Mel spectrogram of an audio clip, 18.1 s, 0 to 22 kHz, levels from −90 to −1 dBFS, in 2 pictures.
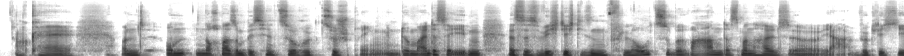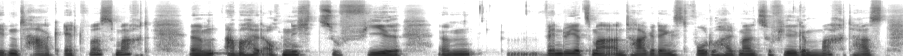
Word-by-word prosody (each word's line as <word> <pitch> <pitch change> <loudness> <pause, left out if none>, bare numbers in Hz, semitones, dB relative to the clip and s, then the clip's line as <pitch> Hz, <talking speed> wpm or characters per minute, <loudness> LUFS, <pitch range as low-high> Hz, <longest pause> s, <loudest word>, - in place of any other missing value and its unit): Okay 85 -4 -3 0.5
und 95 +1 -1 0.2
um 105 -1 +2
noch 105 -2 -1
mal 105 - +5
so 100 - +1
'n 95 - +1
bisschen 115 -1 -1
zurückzuspringen. 95 -2 -2
Du 100 - 0
meintest 95 +7 +2
ja - - +3
eben 110 -2 +2 0.3
das 110 - +3
ist 95 -3 0
wichtig 110 -1 +3
diesen 95 -2 +1
Flow 90 +10 +1
zu 140 -2 -1
bewahren 115 +1 -1
dass 105 -2 -4
man 95 -3 +2
halt, 90 0 0
äh, - - -3
ja - - -6
wirklich 100 +1 -3
jeden 95 +1 +3
Tag 90 +3 -5
etwas 130 +8 -2
macht, 135 +4 -2 0.4
ähm, 100 0 +3
aber 100 +1 +1
halt 110 0 +2
auch 100 -2 -4
nicht 115 +1 +1
zu 115 - 0
viel. 100 -3 +3 0.4
Ähm, 85 0 +1 0.3
w 110 - -14
wenn 100 0 +4
du 105 - +3
jetzt 100 -1 +4
mal 95 -2 +4
an 95 0 +1
Tage 100 +2 +1
denkst, 95 -2 0
wo 100 +1 +3
du 100 -6 -3
halt 95 +1 0
mal 95 0 +3
zu 95 0 -4
viel 100 +1 +2
gemacht 95 +3 -1
hast, 90 +3 -2
100 Hz, 180 wpm, -23 LUFS, 95-105 Hz, 0.5 s, mal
